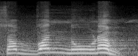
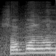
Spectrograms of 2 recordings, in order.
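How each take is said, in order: First: The v and n consonants are held doubled. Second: The consonants are said short, not doubled. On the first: The speaker calls it right. "વ double છે, ન double છે" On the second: The speaker calls it wrong. "સવનુણમ નહીં"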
